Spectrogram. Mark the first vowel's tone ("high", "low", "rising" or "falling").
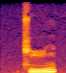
rising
